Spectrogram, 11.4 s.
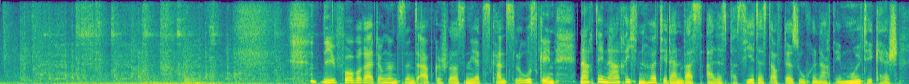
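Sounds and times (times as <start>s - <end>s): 
printer printing out papers: 0.0s - 5.3s
speech: 4.0s - 11.3s.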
